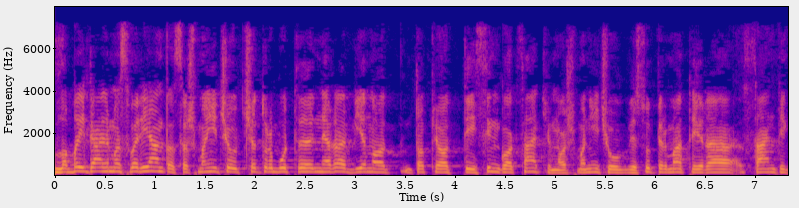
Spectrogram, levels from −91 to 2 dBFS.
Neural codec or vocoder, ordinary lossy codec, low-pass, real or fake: codec, 16 kHz, 4 kbps, FreqCodec, larger model; MP3, 48 kbps; 7.2 kHz; fake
